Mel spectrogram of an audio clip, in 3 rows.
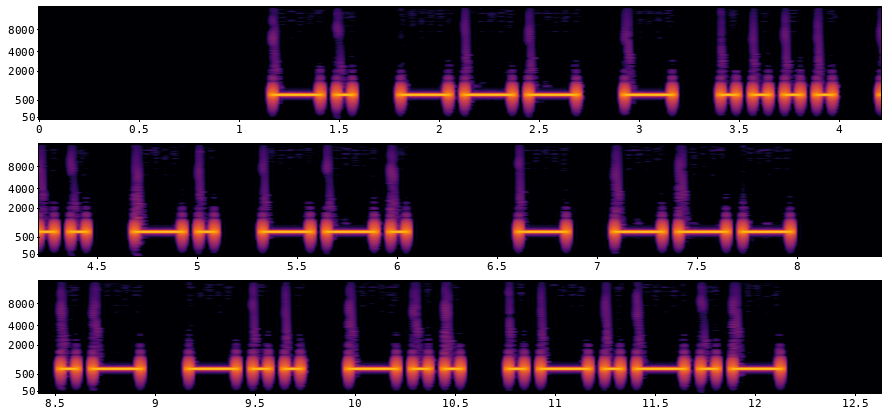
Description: Morse code, heard as a keyed tone, about 15 wpm, 700 Hz. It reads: NOTHING TO ADD.
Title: Sentences from Top 1000 Words - Review Part 1 - 15wpm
